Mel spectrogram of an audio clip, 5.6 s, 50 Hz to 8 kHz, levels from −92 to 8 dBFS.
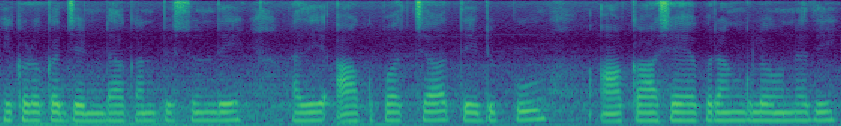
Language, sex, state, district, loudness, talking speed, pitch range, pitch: Telugu, female, Telangana, Mahabubabad, -20 LUFS, 95 wpm, 180-190 Hz, 185 Hz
